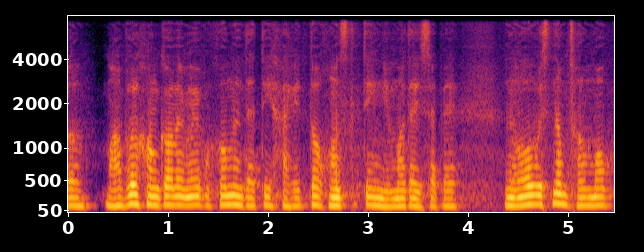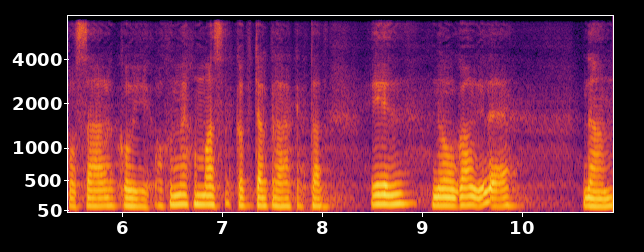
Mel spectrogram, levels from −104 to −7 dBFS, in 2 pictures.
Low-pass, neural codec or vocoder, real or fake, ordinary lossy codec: 7.2 kHz; codec, 16 kHz in and 24 kHz out, 0.4 kbps, LongCat-Audio-Codec, two codebook decoder; fake; none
